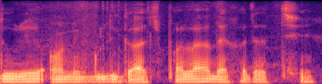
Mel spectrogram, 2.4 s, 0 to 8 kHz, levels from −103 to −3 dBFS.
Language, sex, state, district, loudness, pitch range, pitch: Bengali, male, West Bengal, Alipurduar, -17 LUFS, 85-95 Hz, 90 Hz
